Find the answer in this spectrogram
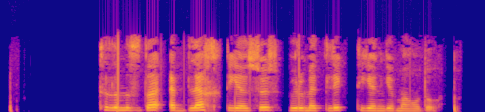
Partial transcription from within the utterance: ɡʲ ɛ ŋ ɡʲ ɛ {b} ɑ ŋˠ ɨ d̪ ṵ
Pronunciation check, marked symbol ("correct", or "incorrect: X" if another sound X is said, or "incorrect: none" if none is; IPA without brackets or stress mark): incorrect: m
